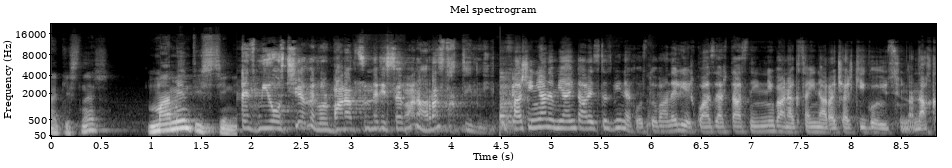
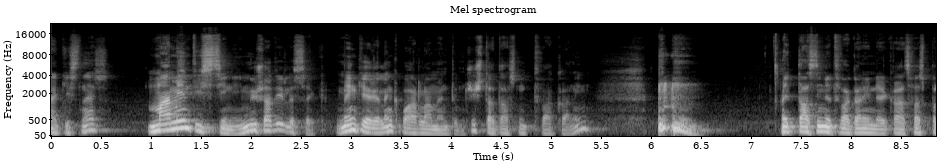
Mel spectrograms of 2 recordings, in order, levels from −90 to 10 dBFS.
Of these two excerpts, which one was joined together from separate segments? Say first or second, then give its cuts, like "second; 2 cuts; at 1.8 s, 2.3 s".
first; 2 cuts; at 1.8 s, 4.5 s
